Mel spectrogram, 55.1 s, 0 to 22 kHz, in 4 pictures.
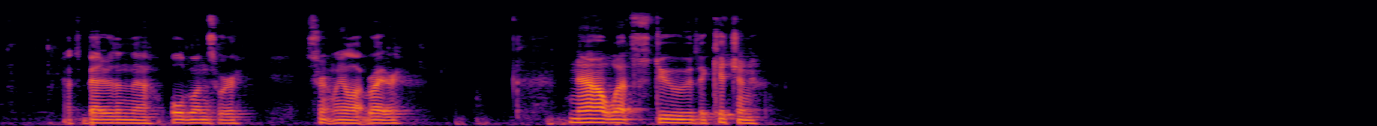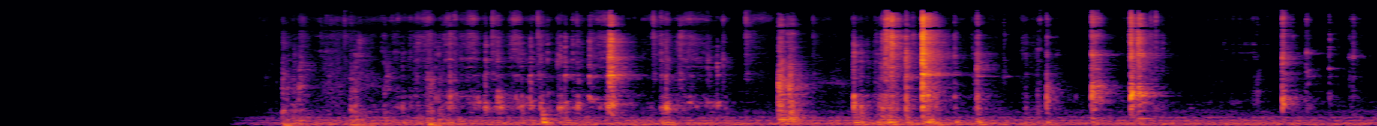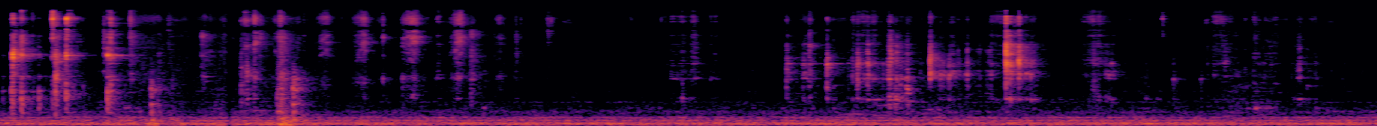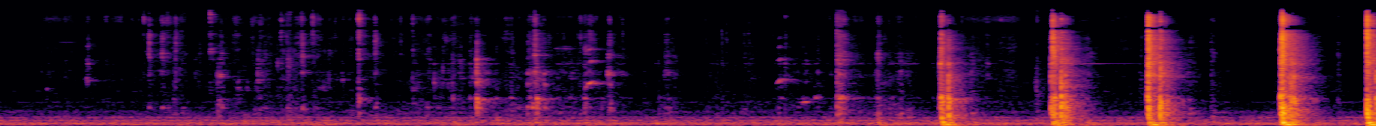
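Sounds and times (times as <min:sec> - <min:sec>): steady low hum: 0:16.2 - 0:55.0.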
